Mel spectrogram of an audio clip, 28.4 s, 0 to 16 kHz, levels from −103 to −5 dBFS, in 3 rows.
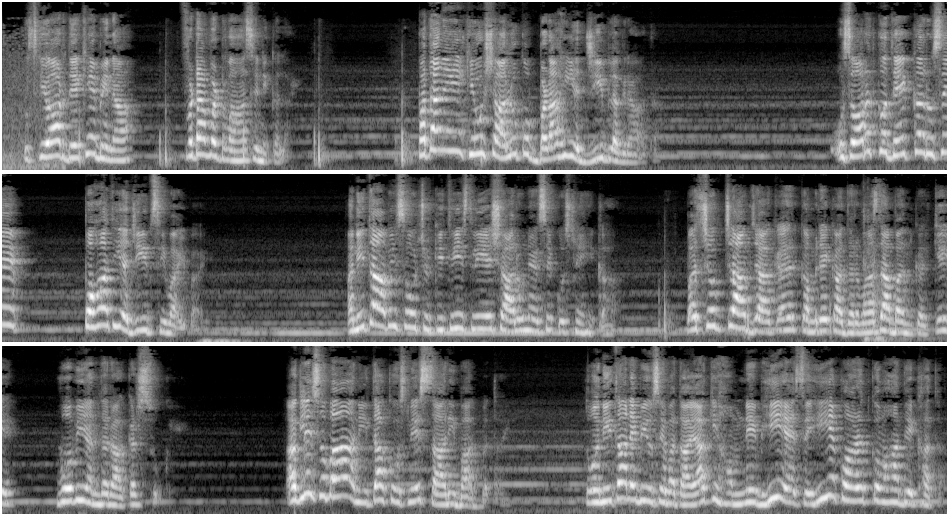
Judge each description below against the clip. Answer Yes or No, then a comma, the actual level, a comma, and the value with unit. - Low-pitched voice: No, very high, 285 Hz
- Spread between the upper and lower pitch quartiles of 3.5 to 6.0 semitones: Yes, wide, 5.4 semitones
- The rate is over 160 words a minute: Yes, average, 170 wpm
